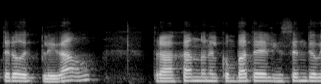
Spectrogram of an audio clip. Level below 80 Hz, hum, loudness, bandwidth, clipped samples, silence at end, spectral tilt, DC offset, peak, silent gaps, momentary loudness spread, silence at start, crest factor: -58 dBFS; none; -15 LUFS; 7.8 kHz; under 0.1%; 0 s; -7.5 dB/octave; under 0.1%; 0 dBFS; none; 7 LU; 0.05 s; 16 dB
